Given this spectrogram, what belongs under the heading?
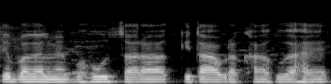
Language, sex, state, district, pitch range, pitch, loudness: Hindi, male, Jharkhand, Deoghar, 115-120 Hz, 115 Hz, -16 LUFS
